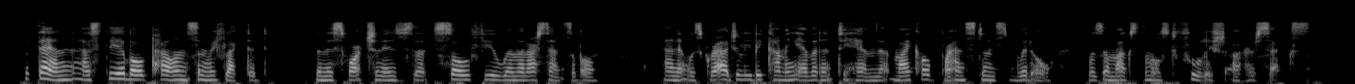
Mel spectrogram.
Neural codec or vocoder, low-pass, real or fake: codec, 16 kHz, 4 kbps, FreqCodec, larger model; 7.2 kHz; fake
